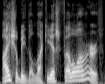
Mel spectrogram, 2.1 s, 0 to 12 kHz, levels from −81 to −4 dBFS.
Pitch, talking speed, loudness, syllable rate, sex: 135 Hz, 225 wpm, -16 LUFS, 5.0 syllables/s, male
